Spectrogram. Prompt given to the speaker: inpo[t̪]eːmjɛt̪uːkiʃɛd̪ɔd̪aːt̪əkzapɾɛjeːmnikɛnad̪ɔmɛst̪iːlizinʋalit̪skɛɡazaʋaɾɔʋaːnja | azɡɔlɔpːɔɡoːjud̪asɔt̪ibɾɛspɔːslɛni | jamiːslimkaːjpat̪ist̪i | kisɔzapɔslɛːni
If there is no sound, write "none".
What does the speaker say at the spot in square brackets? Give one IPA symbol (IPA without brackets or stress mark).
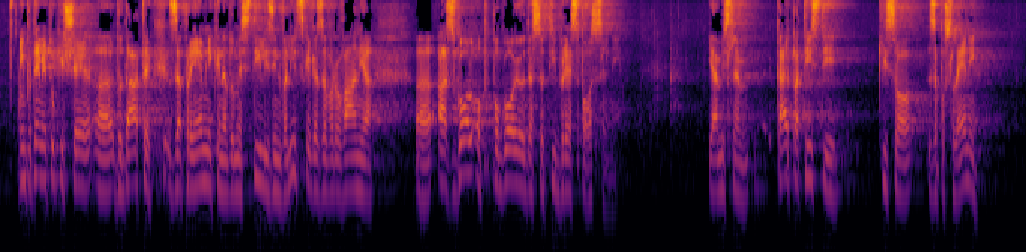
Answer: t̪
